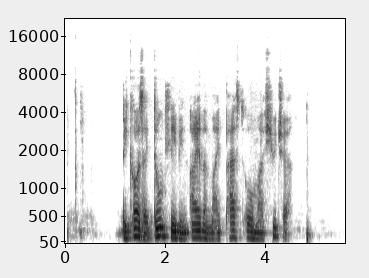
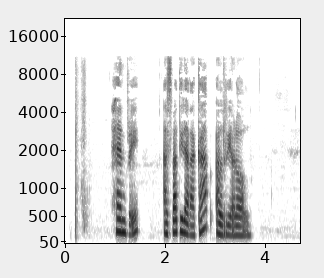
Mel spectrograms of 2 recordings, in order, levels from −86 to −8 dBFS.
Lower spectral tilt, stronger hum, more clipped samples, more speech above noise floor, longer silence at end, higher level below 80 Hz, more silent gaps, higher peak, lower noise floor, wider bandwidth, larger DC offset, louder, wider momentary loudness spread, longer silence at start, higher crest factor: about the same, -6.5 dB/octave vs -5.5 dB/octave; neither; neither; first, 54 dB vs 46 dB; second, 0.7 s vs 1 s; first, -56 dBFS vs -74 dBFS; neither; about the same, -4 dBFS vs -4 dBFS; first, -74 dBFS vs -68 dBFS; about the same, 12.5 kHz vs 11.5 kHz; neither; about the same, -22 LUFS vs -24 LUFS; second, 16 LU vs 19 LU; second, 0.05 s vs 0.35 s; about the same, 18 dB vs 22 dB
